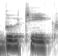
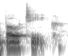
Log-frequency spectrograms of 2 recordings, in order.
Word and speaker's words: boutique: But brooch with an O, bouquet, I probably use bouquet more often than bouquet, and then boutique rather than boutique.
